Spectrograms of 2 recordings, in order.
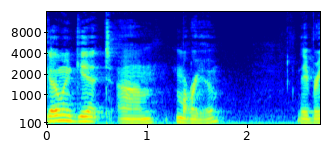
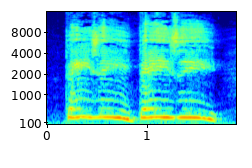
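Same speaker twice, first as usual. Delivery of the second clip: very high screamed, shouted call. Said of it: "Luigi screaming back".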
